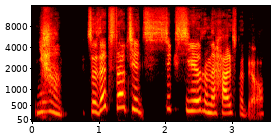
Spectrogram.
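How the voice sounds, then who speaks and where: A woman's voice: high voice, lively intonation, slow pace, no room sound. A woman in her thirties with a French accent, a podcast guest telling her story in an open, chatty way. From France. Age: 30s. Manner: chatty and open, with frequent fillers and asides. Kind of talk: casual conversational storytelling.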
